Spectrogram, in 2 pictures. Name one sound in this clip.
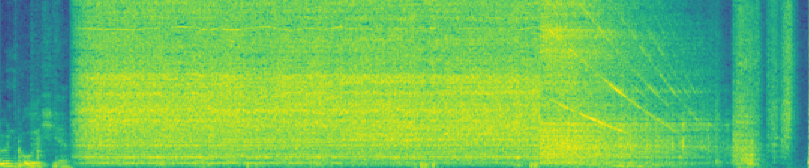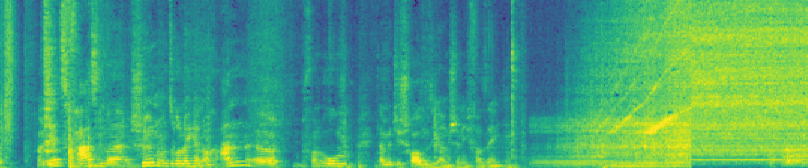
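A drill press whirs steadily as it bores into wood.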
